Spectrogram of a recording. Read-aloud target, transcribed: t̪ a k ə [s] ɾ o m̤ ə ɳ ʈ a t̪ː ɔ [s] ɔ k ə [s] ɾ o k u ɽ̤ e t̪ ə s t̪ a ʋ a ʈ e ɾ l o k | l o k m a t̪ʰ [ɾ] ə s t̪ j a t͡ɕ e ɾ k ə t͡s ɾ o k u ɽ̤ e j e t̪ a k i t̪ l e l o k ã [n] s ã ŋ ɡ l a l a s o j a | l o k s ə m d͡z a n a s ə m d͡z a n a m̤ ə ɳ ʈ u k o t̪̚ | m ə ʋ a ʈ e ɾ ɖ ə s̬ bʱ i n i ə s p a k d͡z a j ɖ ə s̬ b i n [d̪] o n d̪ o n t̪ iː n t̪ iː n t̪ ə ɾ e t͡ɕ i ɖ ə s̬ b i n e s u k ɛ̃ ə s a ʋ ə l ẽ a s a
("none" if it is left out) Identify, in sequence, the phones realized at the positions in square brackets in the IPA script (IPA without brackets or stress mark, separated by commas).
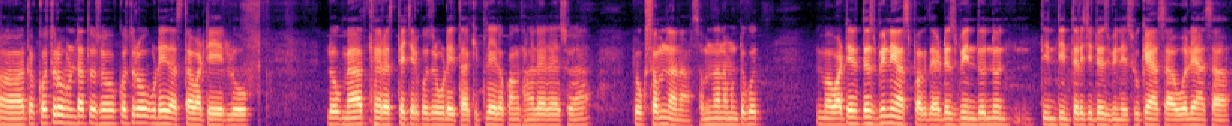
t͡s, s, t͡s, ɾ, ŋ, d̪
